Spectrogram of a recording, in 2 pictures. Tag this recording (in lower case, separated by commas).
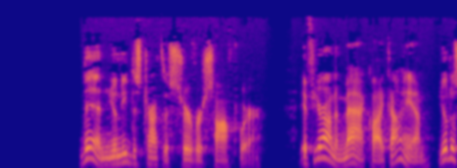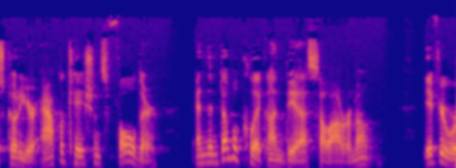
speech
